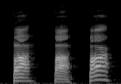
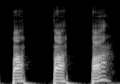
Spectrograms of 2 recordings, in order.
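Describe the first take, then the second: First: Said in the usual way. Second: Pá pá pá spat right into the mic, much louder with bursting p's; popping plosives. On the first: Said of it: "o P e B fica um pouco mais presente". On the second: Shown as a demonstration. Showing how pá pops when spoken close to the mic. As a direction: pop each pá into the capsule. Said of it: "quando eu falo P e B, ele fica mais estourado".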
